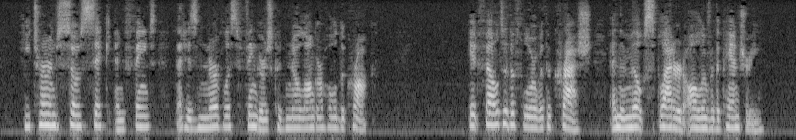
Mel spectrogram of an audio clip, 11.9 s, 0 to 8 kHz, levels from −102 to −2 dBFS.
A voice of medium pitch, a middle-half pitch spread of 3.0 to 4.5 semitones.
No: medium, 180 Hz; narrow, 2.4 semitones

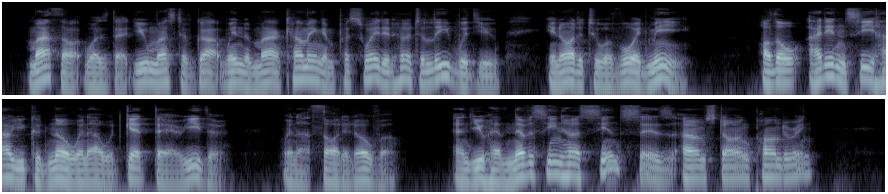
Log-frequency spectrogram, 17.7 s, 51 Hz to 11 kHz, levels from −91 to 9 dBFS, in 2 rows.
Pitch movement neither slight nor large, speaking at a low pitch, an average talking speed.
Yes: average, 3.8 semitones; low, 100 Hz; average, 180 wpm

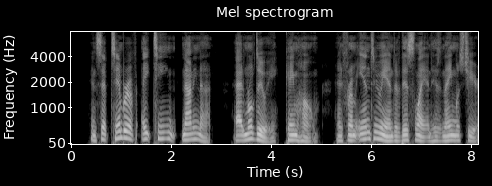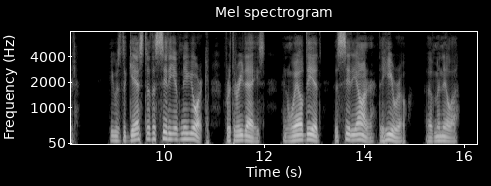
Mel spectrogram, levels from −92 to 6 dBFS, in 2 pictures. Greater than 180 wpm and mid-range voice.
No: average, 200 wpm; low, 130 Hz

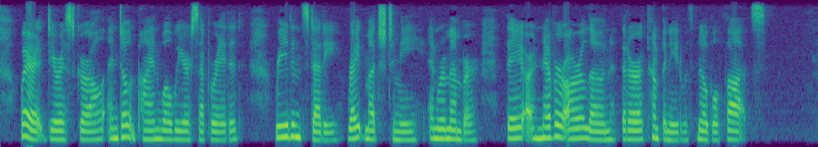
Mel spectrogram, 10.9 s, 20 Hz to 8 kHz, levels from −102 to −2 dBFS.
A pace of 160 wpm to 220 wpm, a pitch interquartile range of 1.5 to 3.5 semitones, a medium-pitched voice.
Yes: average, 165 wpm; average, 2.9 semitones; medium, 180 Hz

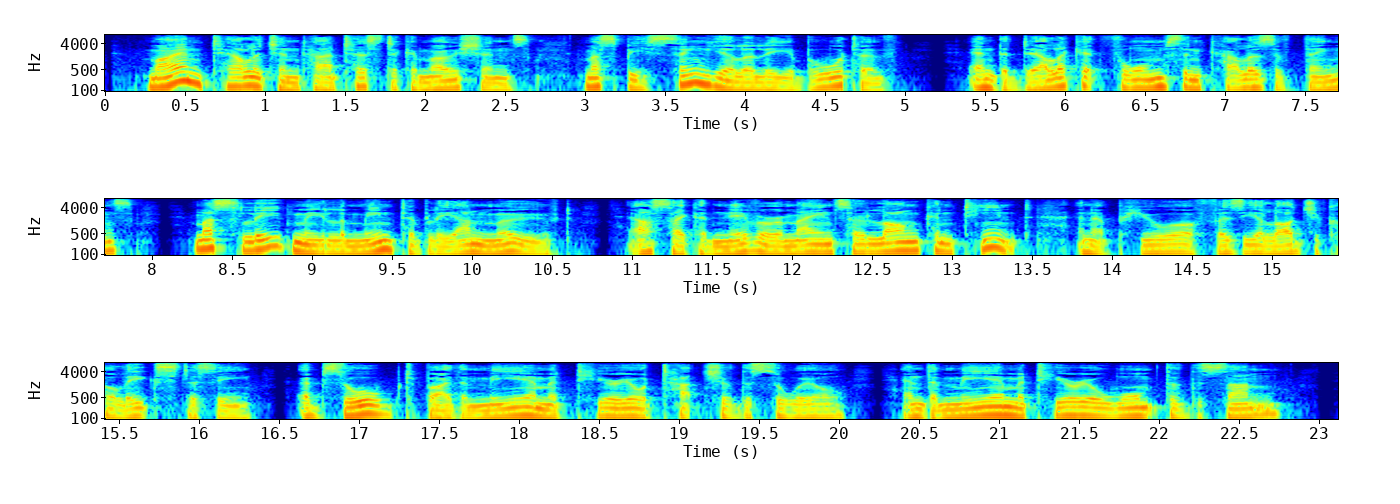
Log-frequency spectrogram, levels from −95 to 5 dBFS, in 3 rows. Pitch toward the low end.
Yes: low, 110 Hz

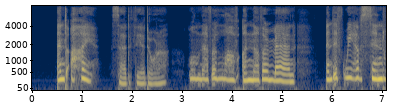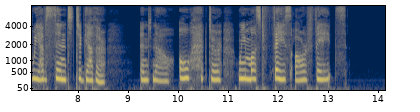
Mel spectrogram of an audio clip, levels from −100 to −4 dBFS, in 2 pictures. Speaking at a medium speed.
No: slow, 115 wpm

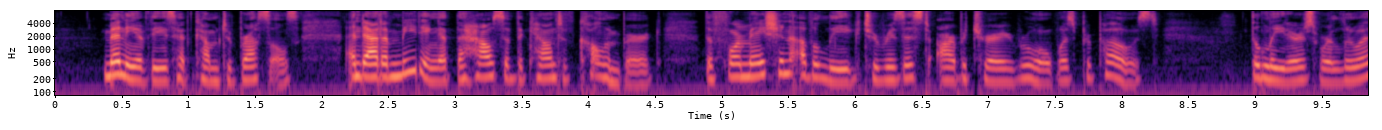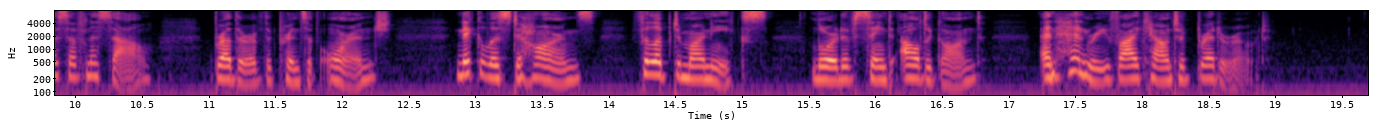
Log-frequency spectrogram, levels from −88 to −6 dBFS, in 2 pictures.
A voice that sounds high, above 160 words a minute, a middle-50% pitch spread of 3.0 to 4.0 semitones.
Yes: high, 195 Hz; average, 175 wpm; average, 3.3 semitones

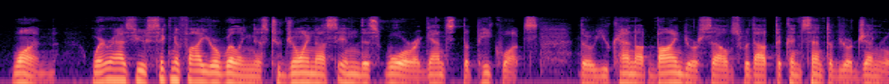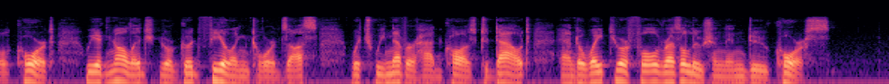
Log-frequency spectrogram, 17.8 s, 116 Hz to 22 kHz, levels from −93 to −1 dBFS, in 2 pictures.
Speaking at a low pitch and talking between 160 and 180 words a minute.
Yes: low, 110 Hz; average, 165 wpm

